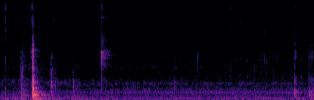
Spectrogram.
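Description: A few sharp clicks and knocks from a hand handling a plastic fan blade and its hub nut on the motor shaft. The loudest comes about a second in, another follows a second later, and softer clicks come near the end.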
